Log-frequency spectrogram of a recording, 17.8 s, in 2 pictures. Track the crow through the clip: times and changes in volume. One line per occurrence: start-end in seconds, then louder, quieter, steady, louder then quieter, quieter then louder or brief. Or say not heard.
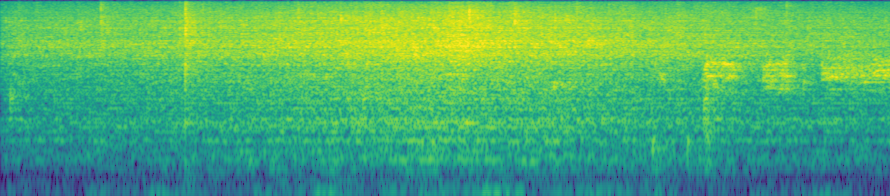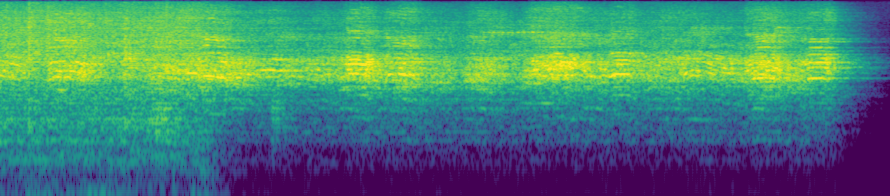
6.8-17.3 steady.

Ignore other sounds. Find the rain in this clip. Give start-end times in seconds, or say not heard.
0.0-11.1.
